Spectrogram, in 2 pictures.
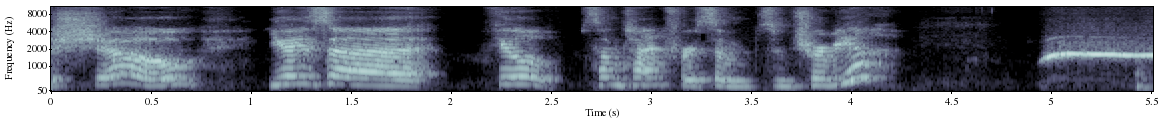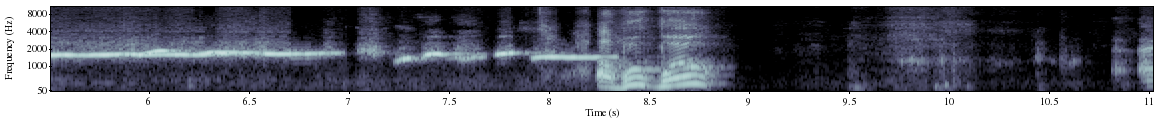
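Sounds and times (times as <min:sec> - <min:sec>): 
speech: 0:00.0 - 0:04.3, 0:08.2 - 0:08.9
person whistling a high note: 0:05.0 - 0:08.4.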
